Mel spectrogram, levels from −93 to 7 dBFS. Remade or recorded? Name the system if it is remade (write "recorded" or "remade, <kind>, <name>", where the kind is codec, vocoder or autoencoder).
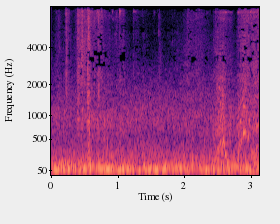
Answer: recorded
